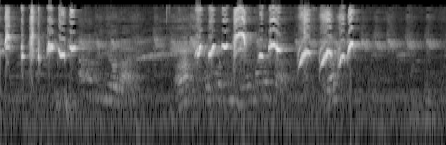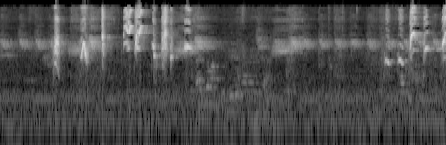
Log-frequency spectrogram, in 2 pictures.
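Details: Greater green leafbird master song to prompt silent birds: long stretches of rapid chattering, squawky notes and swooping whistles in bursts, with brief quieter gaps between phrases and a faint steady hum underneath.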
